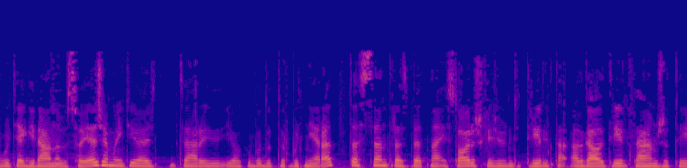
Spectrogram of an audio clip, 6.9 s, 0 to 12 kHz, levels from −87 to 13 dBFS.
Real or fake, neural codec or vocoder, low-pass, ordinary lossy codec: real; none; 10.8 kHz; MP3, 32 kbps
